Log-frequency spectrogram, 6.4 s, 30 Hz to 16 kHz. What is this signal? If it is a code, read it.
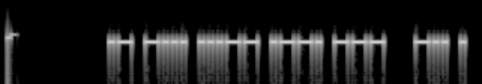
Morse code, heard as a keyed tone, about 20 wpm, 700 Hz. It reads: AB3PO DE
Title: USA Callsign DE Callsign - 5 Characters - 20wpm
